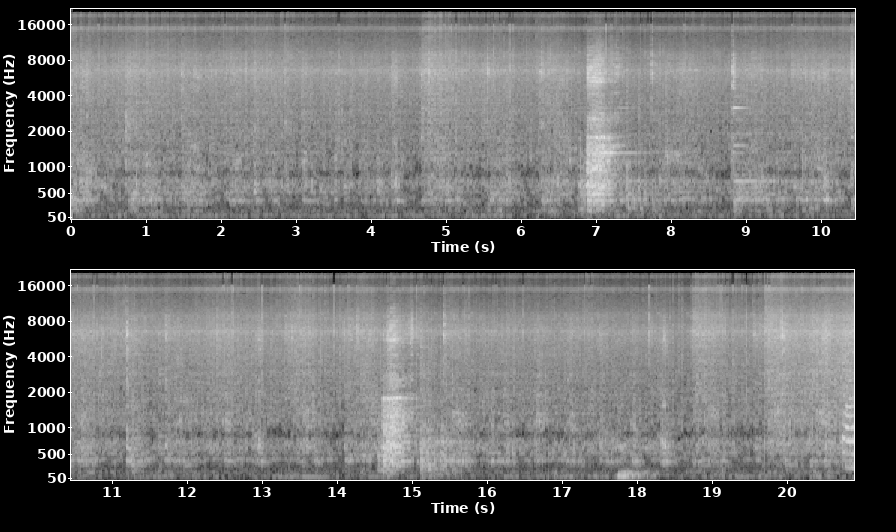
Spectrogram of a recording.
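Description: Spice paste for an egg and hog plum korma frying in a pan, a continuous close sizzle broken by occasional stirring scrapes and soft knocks, with no voices.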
